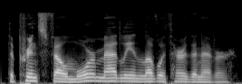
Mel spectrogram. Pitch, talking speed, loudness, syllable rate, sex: 135 Hz, 270 wpm, -18 LUFS, 6.3 syllables/s, male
